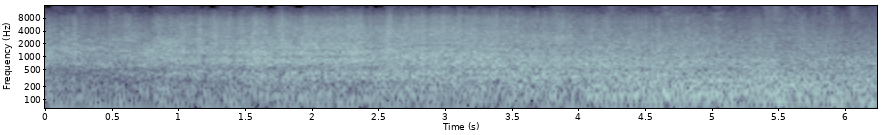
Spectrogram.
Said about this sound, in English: And a B-2 stealth bomber is another.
